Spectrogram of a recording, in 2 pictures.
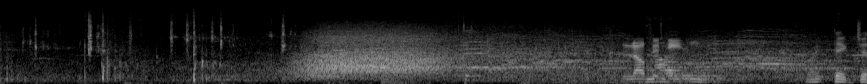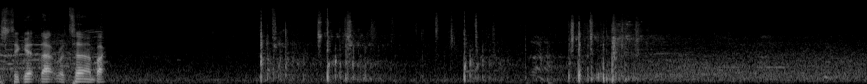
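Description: A tennis ball is struck sharply back and forth.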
